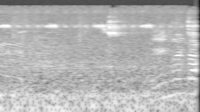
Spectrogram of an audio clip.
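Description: Insects chirping in a rapid series of short, high-pitched pulses at one steady pitch, over a low outdoor rumble, with faint distant voices calling in the second half.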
